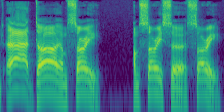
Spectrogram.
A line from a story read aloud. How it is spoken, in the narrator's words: The court heard Jacobs screamed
